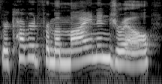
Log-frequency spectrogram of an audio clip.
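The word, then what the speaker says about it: Dryl: from a mind and drill drill even though it's not spelled it's spelled Dr r y l it's a place where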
